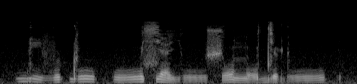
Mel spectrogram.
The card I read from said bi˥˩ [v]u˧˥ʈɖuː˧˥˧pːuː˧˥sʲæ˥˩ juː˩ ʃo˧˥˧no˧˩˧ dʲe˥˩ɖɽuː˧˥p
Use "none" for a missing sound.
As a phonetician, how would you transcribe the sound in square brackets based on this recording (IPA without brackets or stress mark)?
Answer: v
